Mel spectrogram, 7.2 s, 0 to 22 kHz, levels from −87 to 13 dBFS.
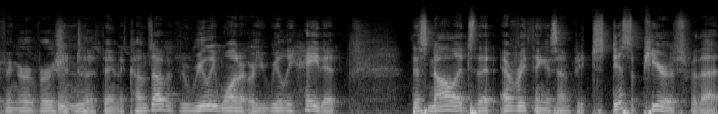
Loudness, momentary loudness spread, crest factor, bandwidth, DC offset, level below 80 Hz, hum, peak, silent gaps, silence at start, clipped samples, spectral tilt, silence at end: -25 LUFS; 8 LU; 18 dB; 12.5 kHz; under 0.1%; -34 dBFS; none; -6 dBFS; none; 0 s; under 0.1%; -6 dB/octave; 0 s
